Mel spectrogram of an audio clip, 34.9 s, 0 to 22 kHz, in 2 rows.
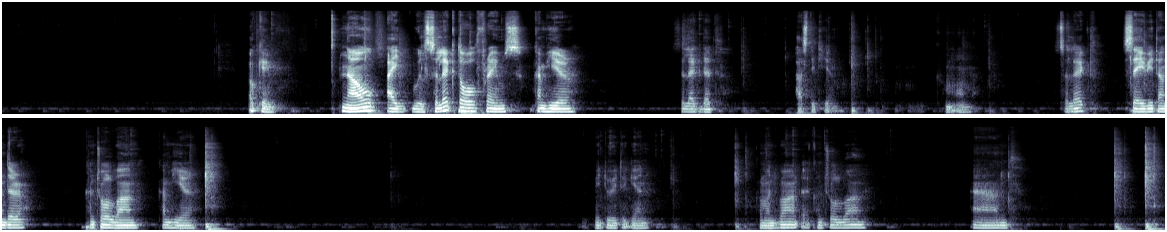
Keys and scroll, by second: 6.7 ctrl+c, 11.6 ctrl+v, 12.8 ctrl+z, 16.7 ctrl+1, 20.3 1, 23.1 1, 28.3 ctrl+1, 32.2 1, 34.2 1.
